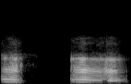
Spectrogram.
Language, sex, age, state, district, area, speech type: Sindhi, male, 60+, Delhi, South Delhi, urban, conversation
